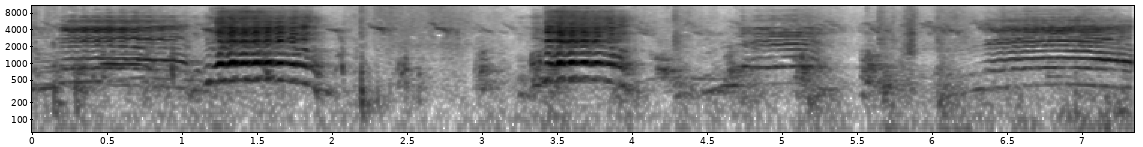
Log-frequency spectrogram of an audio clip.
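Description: Young goats bleat repeatedly, high quavering baas with rich harmonics, several overlapping voices.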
